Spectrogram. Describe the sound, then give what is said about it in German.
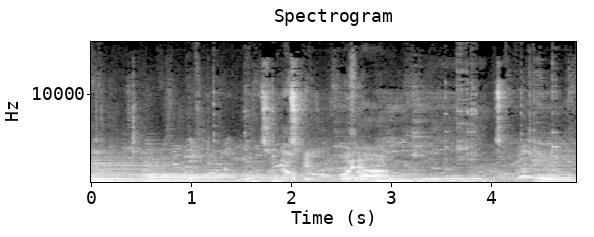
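Glass bottles clink together in a toast, giving bright, brief chinks amid people chattering and talking. “So, wir stoßen jetzt mal an.”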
